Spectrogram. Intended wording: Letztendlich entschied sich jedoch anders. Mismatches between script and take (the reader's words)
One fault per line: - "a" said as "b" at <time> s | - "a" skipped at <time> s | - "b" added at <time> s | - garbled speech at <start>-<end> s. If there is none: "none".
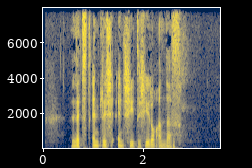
none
